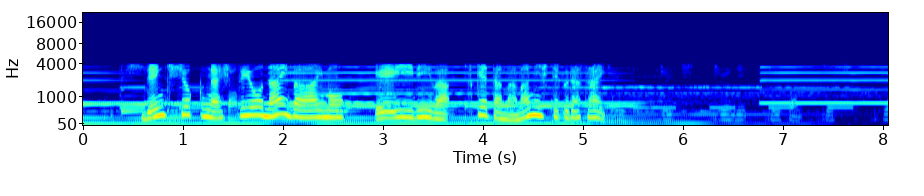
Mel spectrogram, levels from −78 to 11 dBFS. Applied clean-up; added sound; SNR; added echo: none; Wind instrument, woodwind instrument; 17 dB; none.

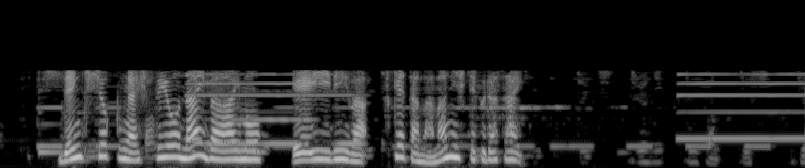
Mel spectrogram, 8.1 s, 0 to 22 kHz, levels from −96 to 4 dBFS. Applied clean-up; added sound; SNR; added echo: classical method Wiener filter.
